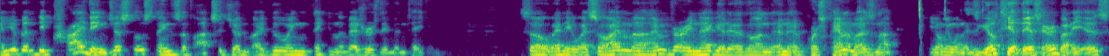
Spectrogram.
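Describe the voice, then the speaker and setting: At a very fast pace, a man with a medium pitch and a somewhat breathy voice speaks with ordinary pitch variation. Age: 80s+. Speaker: expat interviewee. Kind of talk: casual chat. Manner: halting, repetitive.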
